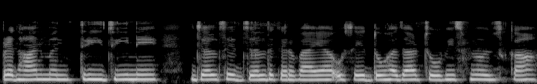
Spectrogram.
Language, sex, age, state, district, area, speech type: Hindi, female, 18-30, Madhya Pradesh, Ujjain, urban, spontaneous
